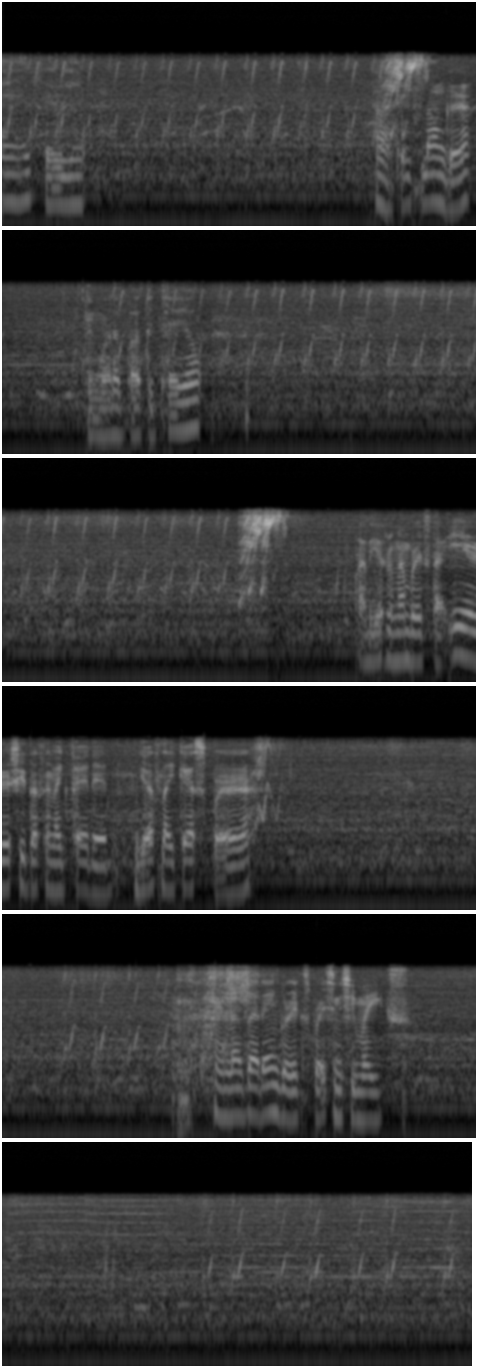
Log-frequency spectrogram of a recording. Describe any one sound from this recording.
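Cheerful electronic game music plays from a small speaker.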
